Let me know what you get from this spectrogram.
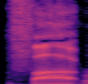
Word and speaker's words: pho: Eric, pho rhymes with duh, is a Vietnamese soup, includes rice noodles, shaved meat, other meats, and veggies can go into it.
